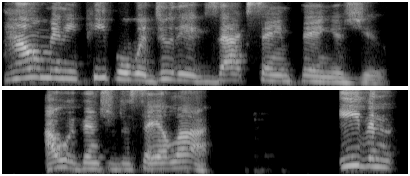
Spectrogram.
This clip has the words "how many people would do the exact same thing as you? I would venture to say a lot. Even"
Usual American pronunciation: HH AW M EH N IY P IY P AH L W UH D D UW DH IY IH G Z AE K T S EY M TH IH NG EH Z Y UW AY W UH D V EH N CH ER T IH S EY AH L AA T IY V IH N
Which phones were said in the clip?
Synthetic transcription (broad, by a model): HH AW M EH N IY P IY P L W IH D D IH DH IY IH G Z AE K T S EY M TH IH NG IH Z Y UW AY W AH D V EH N CH ER T IH S EY AH L AA T IY V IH N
